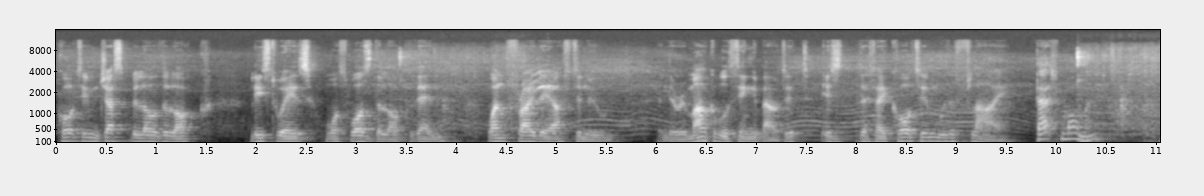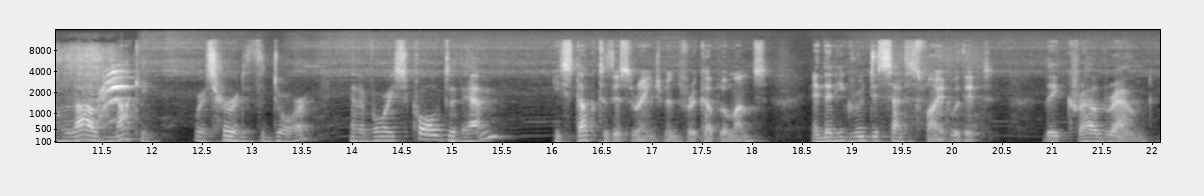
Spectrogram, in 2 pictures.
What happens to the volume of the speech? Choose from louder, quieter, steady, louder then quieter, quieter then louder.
steady.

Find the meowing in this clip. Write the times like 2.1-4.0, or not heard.
3.4-5.0, 10.2-11.8, 19.2-20.4.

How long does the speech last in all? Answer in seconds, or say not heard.
22 s.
